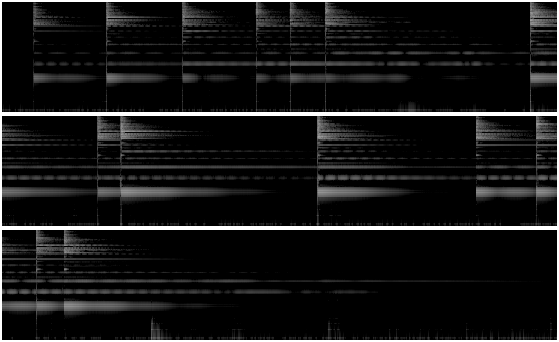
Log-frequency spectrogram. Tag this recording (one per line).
Sound
Nottbowl
Korea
